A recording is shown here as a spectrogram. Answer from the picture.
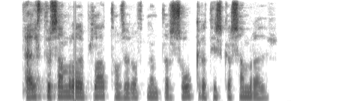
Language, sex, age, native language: Icelandic, male, 20-29, Icelandic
